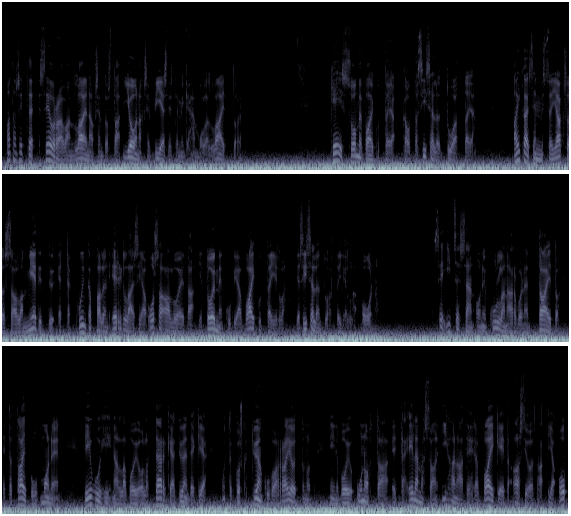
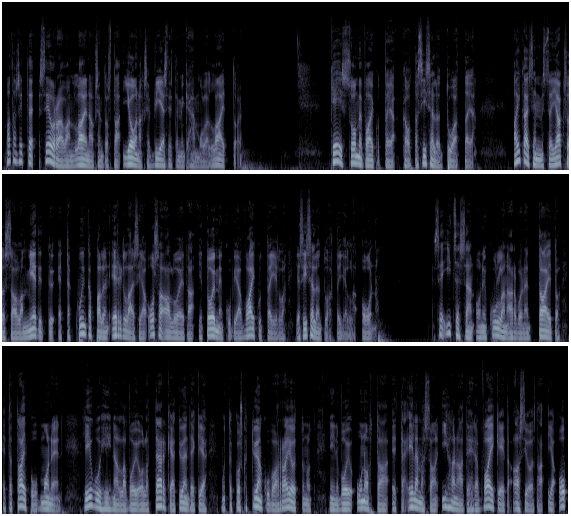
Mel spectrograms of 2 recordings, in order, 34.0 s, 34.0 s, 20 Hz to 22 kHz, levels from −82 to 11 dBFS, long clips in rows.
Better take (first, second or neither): second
